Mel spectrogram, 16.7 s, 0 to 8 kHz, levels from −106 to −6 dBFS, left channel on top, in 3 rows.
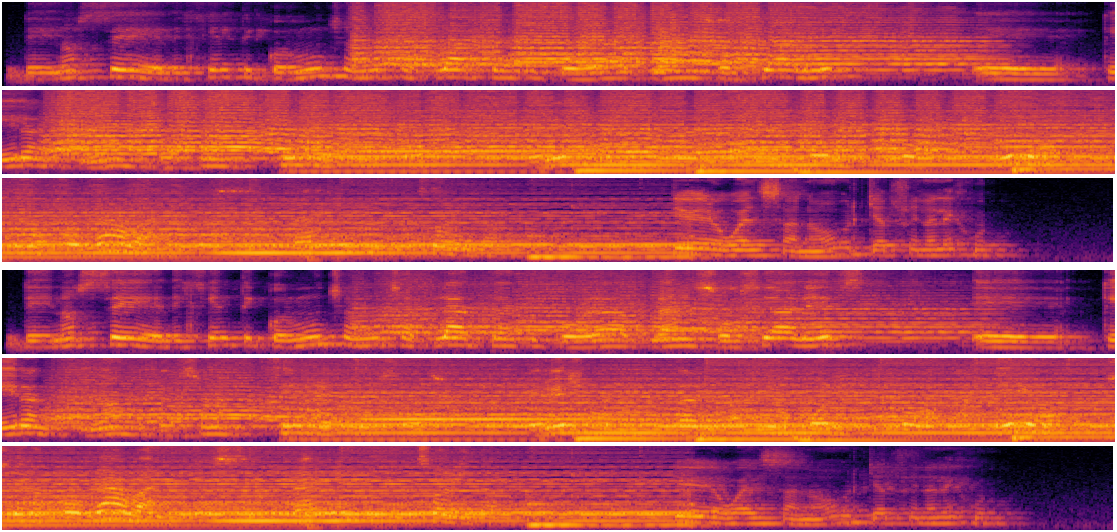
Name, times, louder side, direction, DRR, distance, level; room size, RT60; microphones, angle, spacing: voice 1, 0.0-4.3 4.8-7.8 8.2-13.6, right 2 dB, 75° right, 8 dB, 3.6 m, -30 dB
sound 1, 1.7-5.1 5.7-13.9, left 5 dB, 35° left, 3.0 m, -31 dB
sound 2, 6.9-14.6, right 2 dB, 25° right, 0.9 m, -27 dB
voice 2, 14.5-16.0, left 1 dB, 70° left, 4 dB, 3.6 m, -35 dB
20.0 x 19.5 x 3.0 m, 0.35 s
head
